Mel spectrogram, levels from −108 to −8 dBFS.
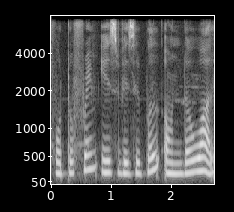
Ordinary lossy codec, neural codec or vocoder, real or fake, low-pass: none; none; real; 7.2 kHz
